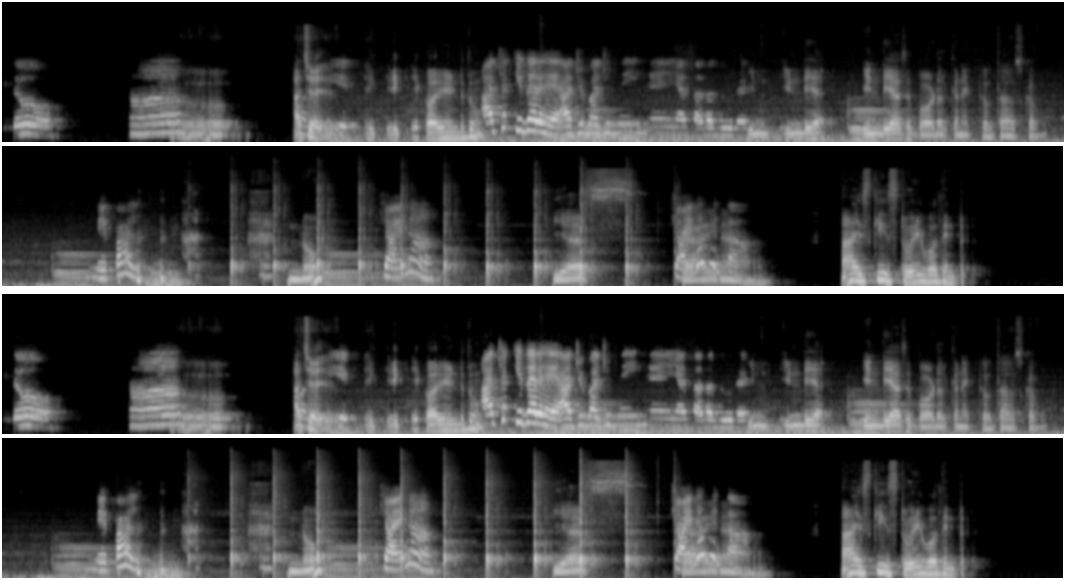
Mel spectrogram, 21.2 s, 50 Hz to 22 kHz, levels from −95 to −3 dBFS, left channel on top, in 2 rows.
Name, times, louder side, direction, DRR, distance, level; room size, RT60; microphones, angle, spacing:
voice 1, 0.1-0.5 1.3-1.9 2.9-3.5 4.8-7.5 11.4-12.0 14.4-15.0 17.3-18.1, right 3 dB, 40° right, 5 dB, 1.0 m, -31 dB
voice 2, 1.7-2.4 2.9-4.8 7.4-8.2 8.6-10.4 12.0-12.1 12.4-12.6 13.1-13.8 16.1-16.8 17.4-18.3 19.0-20.2, equal, 5° right, 5 dB, 0.8 m, -34 dB
sound 1, 3.0-12.4, right 1 dB, 75° left, 3.4 m, -43 dB
sound 2, 5.8-6.2 8.4-9.4 11.1-12.2 13.8-15.1, left 1 dB, 25° left, 7.6 m, -44 dB
sound 3, 12.5-17.4, right 4 dB, 75° right, 1.0 m, -35 dB
21.5 x 9.4 x 3.6 m, 0.37 s
head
